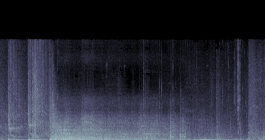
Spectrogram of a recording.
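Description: A loud explosion bursts and rumbles away.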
